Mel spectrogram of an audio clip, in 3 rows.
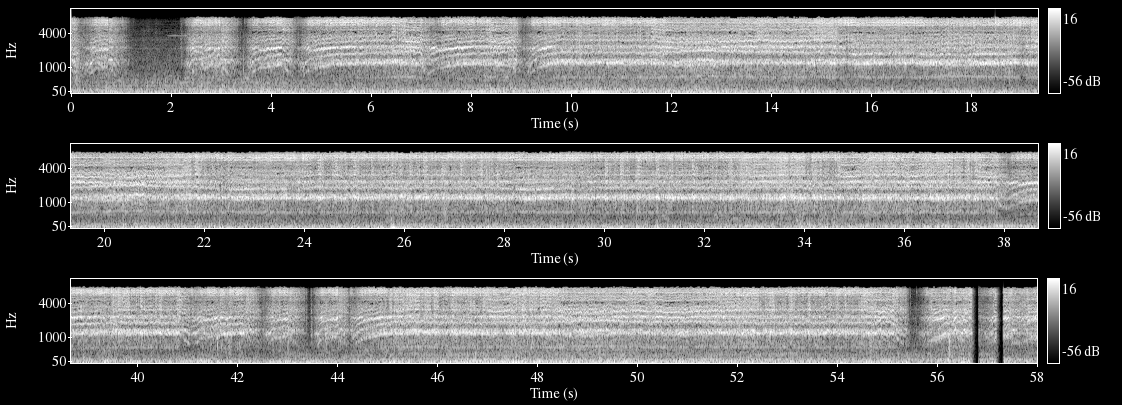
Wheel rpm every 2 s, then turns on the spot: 30, 110, 150, 120, 160, 160, 160, 160, 160, 160, 160, 160, 160, 160, 160, 160, 160, 160, 150, 150, 90, 90, 160, 160, 160, 160, 140, 90, 90.
none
